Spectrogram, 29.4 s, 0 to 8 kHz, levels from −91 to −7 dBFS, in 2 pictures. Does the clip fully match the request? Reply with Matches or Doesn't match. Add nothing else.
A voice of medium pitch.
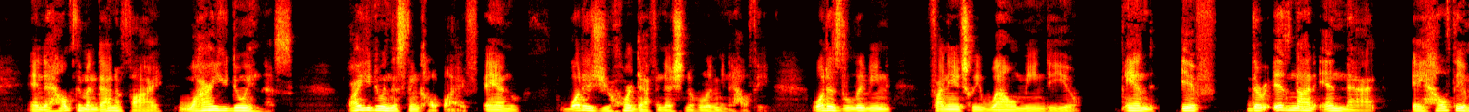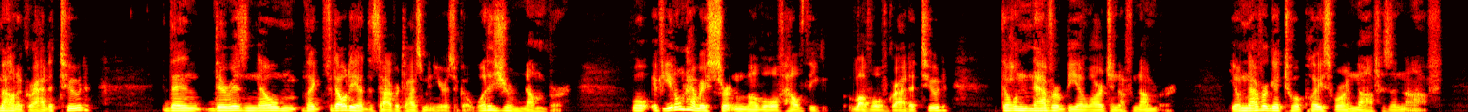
Doesn't match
